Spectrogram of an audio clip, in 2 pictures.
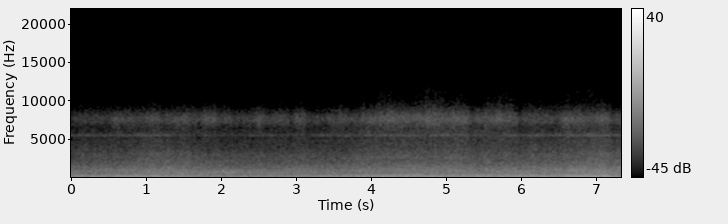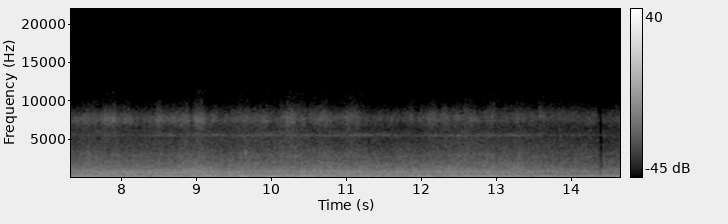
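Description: Propeller engines of a large plane drone steadily.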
